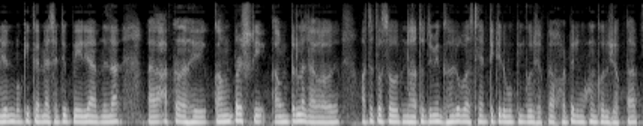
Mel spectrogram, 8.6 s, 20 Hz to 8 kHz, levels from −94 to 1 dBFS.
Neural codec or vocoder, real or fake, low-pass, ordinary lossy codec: codec, 16 kHz, 1 kbps, FunCodec, trained on LibriTTS, 50 frames a second; fake; 7.2 kHz; none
